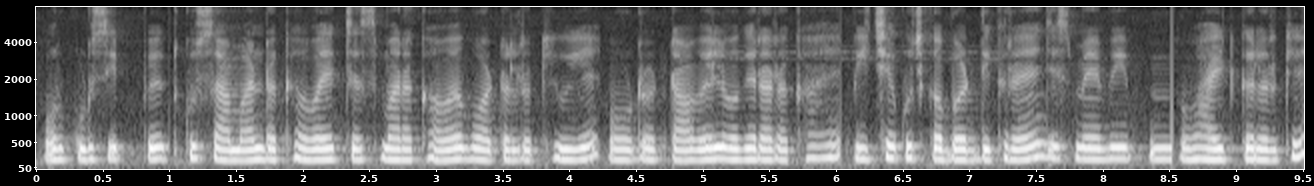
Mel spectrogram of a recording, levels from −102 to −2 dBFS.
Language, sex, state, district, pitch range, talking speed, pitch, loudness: Hindi, female, Bihar, Gopalganj, 190-210 Hz, 210 wpm, 195 Hz, -13 LUFS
